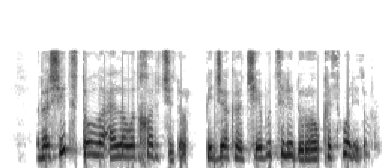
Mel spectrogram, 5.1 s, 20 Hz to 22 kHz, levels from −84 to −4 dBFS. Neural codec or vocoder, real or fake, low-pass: none; real; 7.2 kHz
